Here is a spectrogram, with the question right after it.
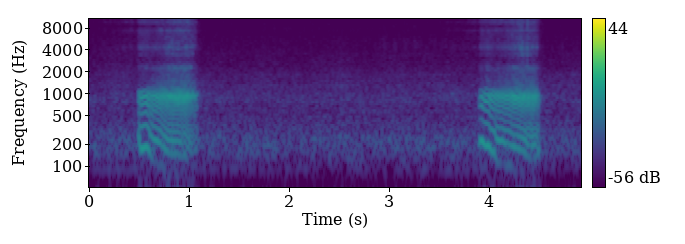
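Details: Manja, a pet dog asleep on the bed, snores twice about three seconds apart, each snore a brief rasping, harmonic-rich breath lasting roughly half a second in a quiet room.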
